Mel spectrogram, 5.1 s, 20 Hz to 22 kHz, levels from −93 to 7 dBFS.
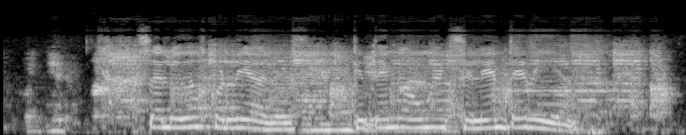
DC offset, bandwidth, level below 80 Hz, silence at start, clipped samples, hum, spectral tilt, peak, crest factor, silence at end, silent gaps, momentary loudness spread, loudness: under 0.1%; 9.4 kHz; -50 dBFS; 0.2 s; under 0.1%; none; -4 dB/octave; 0 dBFS; 12 dB; 0.1 s; none; 4 LU; -11 LUFS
